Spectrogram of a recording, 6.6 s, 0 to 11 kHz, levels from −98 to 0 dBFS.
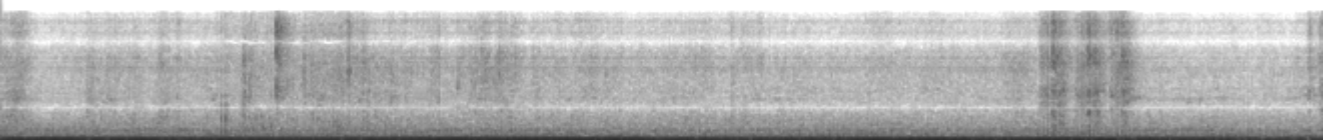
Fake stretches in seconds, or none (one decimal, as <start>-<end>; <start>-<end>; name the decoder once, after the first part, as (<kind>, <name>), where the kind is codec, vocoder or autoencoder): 0.0-1.1 (vocoder, WaveNeXt); 1.7-6.6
